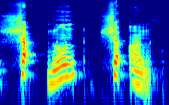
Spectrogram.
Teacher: حمزہ کے اوپر جزم ہے تو جھٹکا ہوگا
